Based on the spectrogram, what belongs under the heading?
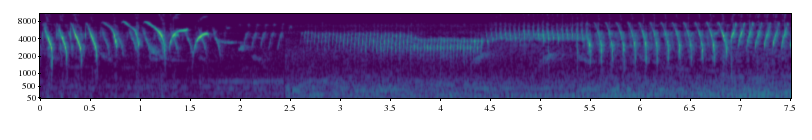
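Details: Canary song meant to provoke other canaries: several looping whistled notes, a short gap, a long low buzzing roll, then an accelerating series of high chirped notes.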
